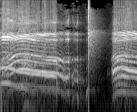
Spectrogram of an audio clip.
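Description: A single sharp slap-like smack of a punch from a man hitting a woman in a fight video lands mid-clip, crisp and loud, briefly cutting through a dense, sustained tonal din of voices or music that drops away and then returns.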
